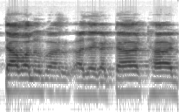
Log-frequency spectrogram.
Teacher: आप बोलकर देखिए, हमारी जबान का अगला जो हिस्सा होगा वो आपके तालु में आगे, तालु के भी आगे के हिस्से में टकराएगा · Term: मूर्धन्य व्यंजन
